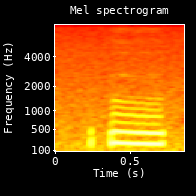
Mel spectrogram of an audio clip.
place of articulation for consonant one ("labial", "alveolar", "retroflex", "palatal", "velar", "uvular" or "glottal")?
glottal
